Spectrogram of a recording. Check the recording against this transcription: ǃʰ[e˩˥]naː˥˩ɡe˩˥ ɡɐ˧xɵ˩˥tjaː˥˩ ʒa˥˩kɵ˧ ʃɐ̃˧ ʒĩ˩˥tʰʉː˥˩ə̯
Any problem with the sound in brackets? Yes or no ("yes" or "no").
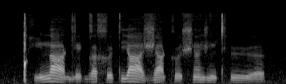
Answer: yes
